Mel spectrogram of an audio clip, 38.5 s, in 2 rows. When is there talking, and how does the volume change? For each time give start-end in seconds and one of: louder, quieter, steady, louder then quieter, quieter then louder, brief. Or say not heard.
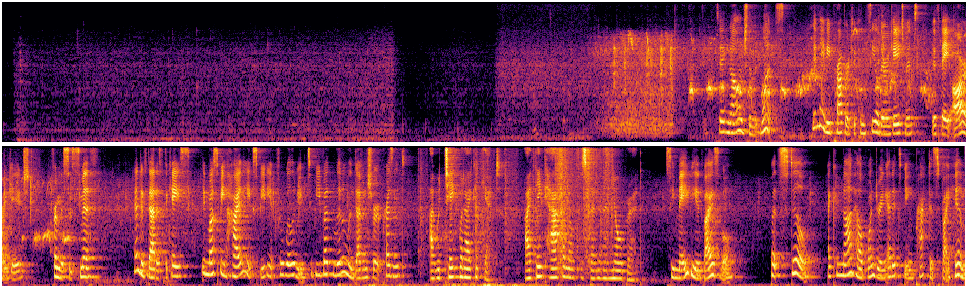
14.1-21.1 steady
21.9-38.5 steady.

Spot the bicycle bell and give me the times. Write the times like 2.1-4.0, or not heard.
not heard.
